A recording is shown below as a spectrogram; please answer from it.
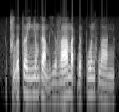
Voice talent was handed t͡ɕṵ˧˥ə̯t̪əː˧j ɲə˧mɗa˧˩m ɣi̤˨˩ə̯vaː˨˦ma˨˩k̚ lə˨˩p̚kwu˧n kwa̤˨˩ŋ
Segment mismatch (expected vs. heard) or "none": none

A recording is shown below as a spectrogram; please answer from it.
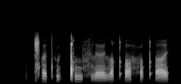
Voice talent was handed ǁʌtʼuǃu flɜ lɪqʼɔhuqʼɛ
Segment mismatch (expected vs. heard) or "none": none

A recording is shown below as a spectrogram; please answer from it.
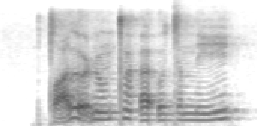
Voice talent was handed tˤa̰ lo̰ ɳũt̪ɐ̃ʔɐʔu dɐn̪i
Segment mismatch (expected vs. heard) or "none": none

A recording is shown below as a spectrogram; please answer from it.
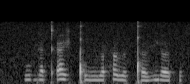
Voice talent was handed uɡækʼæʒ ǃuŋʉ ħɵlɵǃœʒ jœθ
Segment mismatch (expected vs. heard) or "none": none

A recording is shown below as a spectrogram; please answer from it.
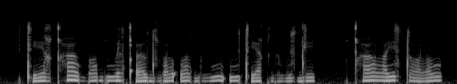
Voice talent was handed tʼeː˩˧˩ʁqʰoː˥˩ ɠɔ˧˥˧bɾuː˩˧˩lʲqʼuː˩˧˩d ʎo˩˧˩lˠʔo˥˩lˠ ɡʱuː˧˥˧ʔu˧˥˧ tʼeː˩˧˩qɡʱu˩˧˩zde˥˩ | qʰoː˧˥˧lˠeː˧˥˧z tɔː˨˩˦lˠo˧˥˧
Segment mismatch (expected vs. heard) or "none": none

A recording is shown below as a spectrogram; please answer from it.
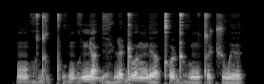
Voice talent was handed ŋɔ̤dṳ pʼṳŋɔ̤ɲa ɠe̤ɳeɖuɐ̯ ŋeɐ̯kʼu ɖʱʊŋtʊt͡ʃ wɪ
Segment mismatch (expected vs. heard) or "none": none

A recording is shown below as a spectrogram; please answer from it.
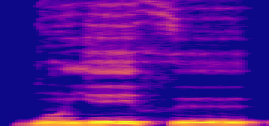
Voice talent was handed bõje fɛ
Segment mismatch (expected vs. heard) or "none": ɛ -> ʏ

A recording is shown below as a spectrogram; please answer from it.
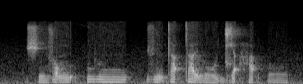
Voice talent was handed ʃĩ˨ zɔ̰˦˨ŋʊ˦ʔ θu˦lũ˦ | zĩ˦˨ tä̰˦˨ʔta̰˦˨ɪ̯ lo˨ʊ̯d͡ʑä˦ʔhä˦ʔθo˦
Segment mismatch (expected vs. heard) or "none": ä̰˦˨ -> ä˦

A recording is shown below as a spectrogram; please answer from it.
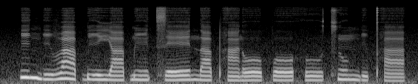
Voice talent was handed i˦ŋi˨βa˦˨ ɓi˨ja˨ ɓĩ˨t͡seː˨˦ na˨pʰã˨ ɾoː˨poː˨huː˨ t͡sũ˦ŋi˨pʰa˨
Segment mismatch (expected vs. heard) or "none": none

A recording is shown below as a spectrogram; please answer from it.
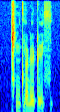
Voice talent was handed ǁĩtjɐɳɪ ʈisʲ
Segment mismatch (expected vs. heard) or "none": i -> ɪ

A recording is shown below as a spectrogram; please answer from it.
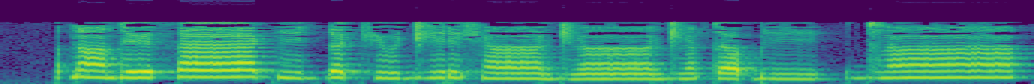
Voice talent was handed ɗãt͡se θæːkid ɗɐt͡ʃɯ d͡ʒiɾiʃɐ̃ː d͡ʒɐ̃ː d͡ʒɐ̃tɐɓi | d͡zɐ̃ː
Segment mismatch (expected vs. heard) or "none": t͡s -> d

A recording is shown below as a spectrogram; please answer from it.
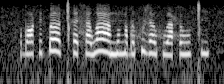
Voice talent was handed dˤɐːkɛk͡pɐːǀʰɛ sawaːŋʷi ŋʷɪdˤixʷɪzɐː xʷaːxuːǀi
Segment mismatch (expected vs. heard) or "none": x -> ħ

